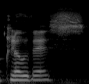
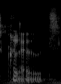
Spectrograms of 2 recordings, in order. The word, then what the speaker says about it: clothes: it and say well yesterday i said for example clothes well it's not the right pronunciation the right pronunciation is closed i think it's one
